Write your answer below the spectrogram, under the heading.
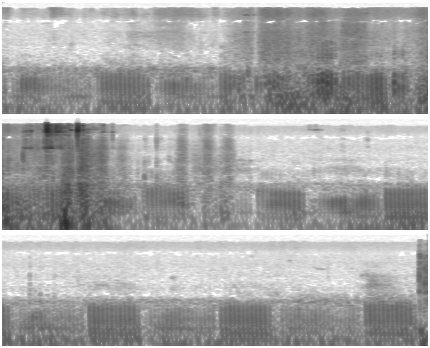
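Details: House cat purring up close in an ASMR recording: continuous low rumbling in breath-length bursts, with brief rustling and a soft bump midway.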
